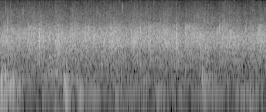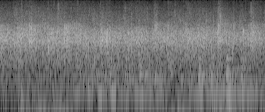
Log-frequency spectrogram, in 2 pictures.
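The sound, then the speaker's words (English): A crowd applauds the youth leaders who came and served, many hands clapping in a dense, continuous patter that stays fairly even in loudness throughout, with no voices standing out. “If you're a youth leader that came with us and served, so give them a round of applause.”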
